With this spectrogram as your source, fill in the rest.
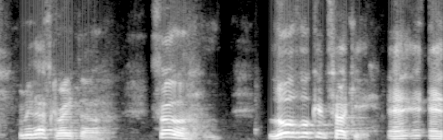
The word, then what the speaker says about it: Louisville: It's not Louisville, you know, just for our listeners, it's Louisville. You know, you got to say all in one. all in one rhythm.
